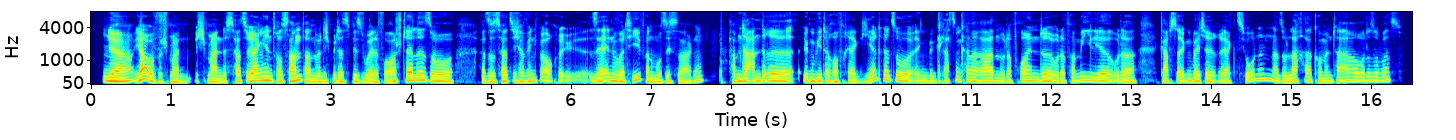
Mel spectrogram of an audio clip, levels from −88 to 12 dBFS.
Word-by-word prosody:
Ja, 145 -1 +6
ja, 175 +6 +7
also, 125 -8 +2
ich - - -11
meine 115 -3 -2
ich - - -9
meine, 120 -2 +1
das 115 - -5
hört 130 0 +2
sich 155 - +3
eigentlich 155 +2 +4
interessant 140 +2 +2
an, 125 -3 +2
wenn 115 - 0
ich 115 - -5
mir 135 - -2
das 125 -2 -2
visuell 120 -2 0
vorstelle, 170 +10 +2
so. 135 -5 +2 0.3
Also, 120 0 -3
es 120 - -3
hört 135 0 +3
sich 140 -4 -3
auf 120 - -1
jeden 135 +2 +1
Fall - - -3
auch, 140 - -5
äh, 155 - -7
sehr 145 0 +1
innovativ 155 - +1
an, 135 -4 0
muss 115 -1 -1
ich 120 -1 -3
sagen. 110 +10 -3 0.3
Haben 125 +2 -1
da 140 -1 +4
andere 145 0 +2
irgendwie 140 -2 +1
darauf 125 -3 -2
reagiert, 120 - -3
also, 170 -7 +1
irgendwie 120 -2 -4
Klassenkameraden 135 0 -2
oder 110 -2 -5
Freunde 145 -1 +1
oder 125 -2 -3
Familie 150 +2 0
oder 125 -3 -1 0.3
gab 130 - 0
es - - -8
da - - +2
irgendwelche 135 -2 0
Reaktionen, 185 - -3
also, 125 -6 -2
Lacher, 145 +5 -1
Kommentare 140 +5 -3
oder 155 -1 -2
so 155 0 -4
was? 170 +2 -6
135 Hz, 220 wpm, -23 LUFS, 125-155 Hz, 0.3 s, ja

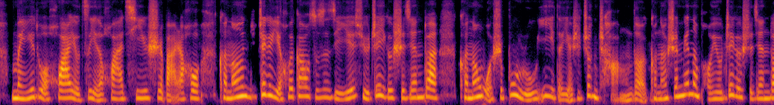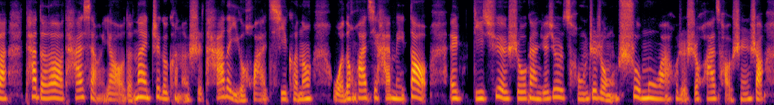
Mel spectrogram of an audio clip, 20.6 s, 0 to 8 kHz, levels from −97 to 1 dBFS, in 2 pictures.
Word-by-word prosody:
每 200 -2 +5
一 215 +4 +2
朵 230 -2 -1
花 210 0 +5
有 185 -5 -1
自 155 +7 -3
己 185 - -1
的 155 - -1
花 180 +3 -2
期， 205 +2 +1
是 205 0 +2
吧？ - - 0
然 175 - 0
后 200 0 +1 0.2
可 215 - -2
能 235 +7 +5
这 310 - +4
个 285 - +3
也 225 - +1
会 240 - -2
告 260 +1 0
诉 225 -3 -5
自 225 0 -5
己， 185 -6 -4
也 205 +5 +1
许 250 -7 -2
这 275 +10 +1
个 215 -3 -1
时 215 - +1
间 215 +2 0
段， 230 -3 +5 0.2
可 215 - -1
能 225 +5 +5
我 - - -2
是 220 - 0
不 290 +3 +2
如 160 -1 0
意 260 -2 -2
的， 210 - -6
也 150 -1 -3
是 190 +5 -5
正 265 +4 0
常 150 -6 -4
的。 160 -2 -2
可 195 - -5
能 180 +1 -1
身 255 +6 +3
边 310 +2 +1
的 305 - +3
朋 180 -9 -6
友 185 0 -1
这 290 +10 -1
个 240 -4 -1
时 190 - -4
间 190 +1 -1
段， 195 -1 +3 0.2
他 245 - +2
得 200 -4 -1
到 205 0 +4
了 190 - -1
他 215 +2 0
想 230 - -1
要 - - -2
的。 - - -5
那 230 +2 +4
这 240 +4 -3
个 185 -2 -2
可 - - -6
能 - - -8
是 - - -3
他 - - 0
的 - - -2
一 - - -3
个 - - -3
花 - - -5
期， 180 0 0
可 170 -2 -5
能 180 +3 +1 0.3
我 - - -1
的 185 - +1
花 210 +1 +2
期 215 +1 -1
还 - - -1
没 190 -2 0
到。 240 -3 +6 0.3
哎， 200 0 +2 0.2
的 190 +1 0
确 205 +3 +1
是， 190 0 -1
我 190 - -1
感 195 -3 0
觉 180 +1 -3
就 230 +4 -2
是 220 - -2
从 175 -3 -4
这 210 +2 -1
种 170 -7 -2
树 240 -3 +1
木 200 -1 +2
啊， 180 - -1
或 195 - -10
者 165 - -5
是 - - -2
花 185 +1 -2
草 190 - -5
身 170 +1 -2
上， 185 - +3
205 Hz, 310 characters per minute, -23 LUFS, 185-225 Hz, 0.3 s, 到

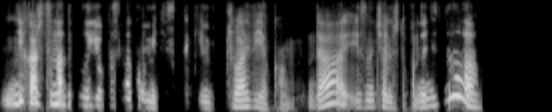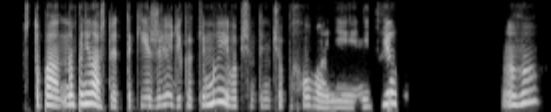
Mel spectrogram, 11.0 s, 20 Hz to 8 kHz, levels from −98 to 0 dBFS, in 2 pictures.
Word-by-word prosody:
Мне 125 0 +1
кажется, 255 0 +6
надо 260 -2 +6
было 210 - -5
ее 210 -1 -1
познакомить 195 -6 -5
с - - -16
таким 155 -2 -10
человеком, 175 -6 -2
да. - - +3
Изначально, 175 -2 -4
чтоб 140 - -16
она 165 - -1
не 205 +4 -4
знала, 450 +4 +4 0.9
чтоб - - -7
она 230 +2 +5
поняла, 255 -2 +6
что 185 +1 -4
это 175 - -13
такие 210 0 -6
же 210 +1 -5
люди, 240 -3 -4
как 210 +1 -9
и - - 0
мы. 290 +6 +2
И, 265 - +2
общем-то, 200 -1 -9
ничего 190 - -8
плохого 205 -5 -4
они 165 +1 -5
не 185 - -7
делают. 270 +2 +2 1.0
Ага. 280 +7 0
205 Hz, 185 wpm, -24 LUFS, 175-245 Hz, 1.0 s, кажется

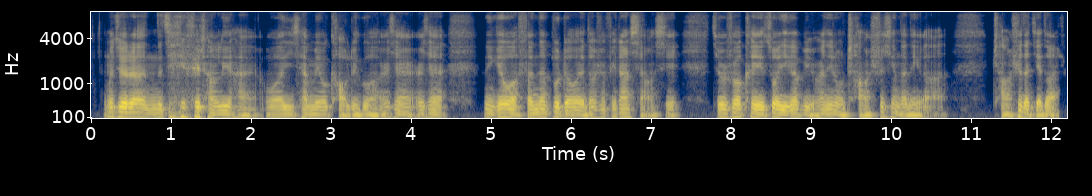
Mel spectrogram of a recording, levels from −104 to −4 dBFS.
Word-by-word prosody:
我 100 - 0
觉 105 0 +7
得 100 -1 +6
你 90 0 -2
的 90 - +1
建 90 +3 -6
议 - - +2
非 100 +1 +2
常 85 -6 -1
厉 85 0 +4
害， 130 - -6
我 80 +1 -2
以 80 0 +1
前 85 +1 -4
没 85 0 0
有 80 0 0
考 - - -4
虑 70 +2 -3
过， 70 0 -1
而 80 - -4
且 80 -1 -3
而 85 - -2
且 80 -2 -3 0.5
你 85 -2 -2
给 95 - +3
我 90 -3 +6
分 90 +2 0
的 90 -1 +2
步 100 +4 +1
骤 80 - +3
我 80 - +4
也 75 - +2
都 80 +2 -1
是 85 +2 -7
非 90 +2 -7
常 90 0 -1
详 135 +9 -8
细， 140 -1 -8 0.4
就 - - -2
是 90 - +2
说 95 +2 +2
可 95 - -5
以 85 -1 +6
做 - - +3
一 85 -1 +6
个 90 - +4
比 80 -2 -3
如 70 - -2
说 - - -3
那 85 0 0
种 75 -4 0
尝 70 0 -5
试 70 +8 -6
性 100 -4 -6
的 75 0 -2
那 70 -1 -1
个 - - -10 0.6
尝 75 0 -5
试 70 - -1
的 - - +5
阶 - - 0
段， - - 0
85 Hz, 305 characters per minute, -23 LUFS, 80-95 Hz, 0.6 s, 觉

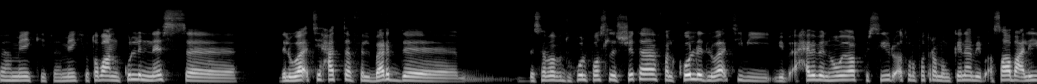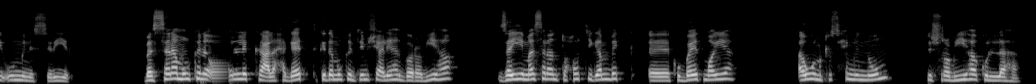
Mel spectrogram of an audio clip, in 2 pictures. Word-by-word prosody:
فاهماكِ، 185 -2 -3
فاهماكِ، 170 +2 -6
وطبعًا 195 +1 +1
كل 225 +5 0
الناس 205 0 -1 0.9
دلوقتي 185 +6 +5
حتى 220 -1 +1
في - - -11
البرد 185 +2 +3 1.2
بسبب 195 +2 -2
دخول 215 +6 -1
فصل 210 +1 -1
الشتا، 235 +4 +2
فالكل 225 +2 +6
دلوقتي 210 +1 0
ب 160 -4 -11
بيبقى 160 - -7
حابب 210 +1 +3
إن 190 -2 +3
هو 200 +2 +1
يقعد 210 0 +2
في 195 - -11
سريره 210 +1 -4
أطول 210 -3 -6
فترة 205 +1 -5
ممكنة، 195 +3 -2
بيبقى 180 -2 -4
صعب 210 -1 +5
عليه 195 +2 +3
يقوم 205 - -2
من 195 -3 -1
السرير، 165 0 -6 0.7
بس 195 +5 +1
أنا 265 +1 +5
ممكن 250 0 +2
أقول 215 +7 -2
لِك 245 -2 -1
على 180 -2 +3
حاجات 215 +7 -2
كده 225 0 +1
ممكن 230 -1 -2
تمشي 225 0 -2
عليها 210 +3 0
تجَرّبيها، 210 +8 -1 0.4
زي 220 +6 +4
مثلًا 240 0 +1
تحُطّي 245 +3 -5
جنبك 245 +4 -1
آآ 175 0 +2
كُوبّاية 205 +6 +1
مَيّة 235 +3 0 0.7
أول 235 +4 +3
ما 220 - -3
تصحي 225 +3 -10
من 230 - 0
النوم 220 +8 0 0.4
تشربيها 210 +3 -1
كلها. 185 -9 -2
210 Hz, 170 wpm, -21 LUFS, 185-230 Hz, 1.2 s, فالكل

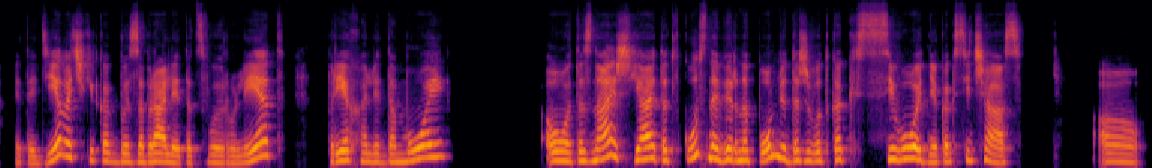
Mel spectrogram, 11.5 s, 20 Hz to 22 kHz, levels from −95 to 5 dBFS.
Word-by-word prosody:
этой 155 -1 -8
девочки, 295 - 0
как 210 -4 -3
бы 195 +1 -2
забрали 190 -1 +2
этот 170 0 -7
свой 175 +1 -4
рулет, 220 - +1 0.4
приехали 195 -2 0
домой. 250 - 0 0.9
О, 215 +1 +3
ты 215 +1 0
знаешь, 285 +8 +1
я 250 +3 +5
этот 235 -4 -2
вкус, 275 +9 -3
наверно, 240 -4 +3
помню 265 +7 +1
даже 220 -1 -1
вот 215 +1 -4
как 240 0 -2
сегодня, 250 -6 +2
как 195 +1 -2
сейчас. 190 -5 -3 0.7
А 195 -2 -4
220 Hz, 130 wpm, -23 LUFS, 190-255 Hz, 0.9 s, я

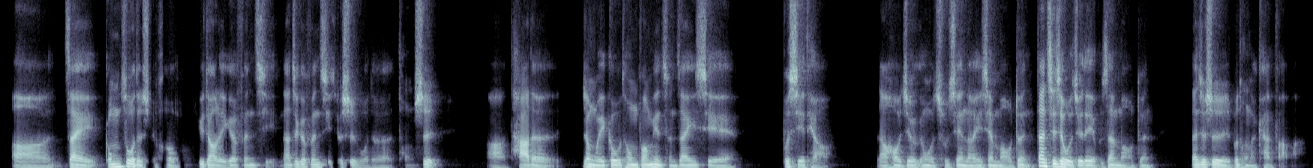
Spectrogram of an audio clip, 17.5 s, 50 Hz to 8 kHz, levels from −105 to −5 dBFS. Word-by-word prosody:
呃， 90 -1 -4 0.2
在 100 -6 +3 0.2
工 125 +1 +4
作 130 -1 +5
的 100 -3 +1
时 - - -5 0.2
候 - - -6 0.3
遇 120 - -2
到 105 -2 +2
了 90 -1 -2
一 - - -6
个 100 -1 -1
分 100 +1 -5
歧， 100 0 -9
那 115 - -3
这 125 - -2
个 120 -1 0
分 115 0 -2
歧 115 - -5
就 105 - -12
是 105 0 0
我 95 -2 -13
的 90 0 -15
同 95 0 -25
事。 95 - 0 0.6
啊， 90 -2 -8
他 105 0 +2
的 95 -3 -3 0.3
认 120 -4 +4
为 95 -1 +2
沟 105 +2 +3
通 110 0 +2
方 110 0 +3
面 115 -2 +5
存 95 -2 -5
在 100 0 0
一 100 - 0
些 95 0 -4 0.6
不 - - -5
协 115 -5 +3
调， - - -10 0.6
然 90 - -5
后 100 0 -1
就 95 +1 -1
跟 95 +1 -2
我 90 -2 -2
出 100 0 -5
现 95 +1 0
了 90 0 -1
一 - - -2
些 95 +2 -1
矛 90 -1 -2
盾， 105 +2 -2
但 165 - +8
其 145 -2 +6
实 130 0 +8
我 110 - +7
觉 100 - +3
得 100 - +4
也 95 - +1
不 95 - -13
算 105 +1 0
矛 90 -1 -4
盾， 95 -2 -9 0.5
那 115 - +2
就 115 +1 +4
是 110 -4 +3
不 100 - -6
同 105 -3 -5
的 90 - -8
看 95 -1 -9
法 - - -15
吧， - - -28
100 Hz, 250 characters per minute, -24 LUFS, 95-110 Hz, 0.6 s, 但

